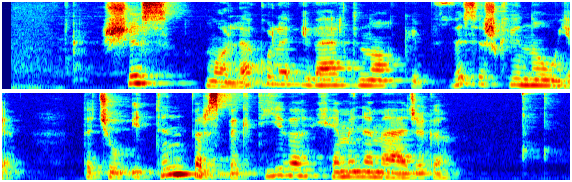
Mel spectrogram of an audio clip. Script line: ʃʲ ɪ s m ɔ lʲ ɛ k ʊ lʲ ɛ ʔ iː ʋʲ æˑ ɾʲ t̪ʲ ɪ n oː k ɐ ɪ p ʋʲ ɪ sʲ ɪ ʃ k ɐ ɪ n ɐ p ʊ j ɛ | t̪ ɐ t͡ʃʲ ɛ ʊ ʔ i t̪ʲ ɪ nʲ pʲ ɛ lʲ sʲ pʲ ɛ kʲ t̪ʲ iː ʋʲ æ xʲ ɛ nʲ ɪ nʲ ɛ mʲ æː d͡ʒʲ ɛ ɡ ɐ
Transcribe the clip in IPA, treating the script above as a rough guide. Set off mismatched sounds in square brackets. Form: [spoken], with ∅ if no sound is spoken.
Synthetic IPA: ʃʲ ɪ s m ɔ lʲ ɛ k ʊ lʲ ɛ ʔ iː ʋʲ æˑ ɾʲ t̪ʲ ɪ n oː k ɐ ɪ p ʋʲ ɪ sʲ ɪ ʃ k ɐ ɪ n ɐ [∅] ʊ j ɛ | t̪ ɐ t͡ʃʲ ɛ ʊ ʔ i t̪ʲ ɪ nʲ pʲ ɛ [ɾʲ] sʲ pʲ ɛ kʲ t̪ʲ iː ʋʲ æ xʲ ɛ [mʲ] ɪ nʲ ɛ mʲ æː d͡ʒʲ ɛ ɡ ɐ

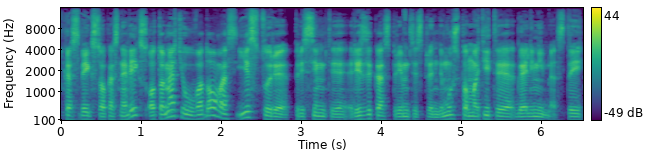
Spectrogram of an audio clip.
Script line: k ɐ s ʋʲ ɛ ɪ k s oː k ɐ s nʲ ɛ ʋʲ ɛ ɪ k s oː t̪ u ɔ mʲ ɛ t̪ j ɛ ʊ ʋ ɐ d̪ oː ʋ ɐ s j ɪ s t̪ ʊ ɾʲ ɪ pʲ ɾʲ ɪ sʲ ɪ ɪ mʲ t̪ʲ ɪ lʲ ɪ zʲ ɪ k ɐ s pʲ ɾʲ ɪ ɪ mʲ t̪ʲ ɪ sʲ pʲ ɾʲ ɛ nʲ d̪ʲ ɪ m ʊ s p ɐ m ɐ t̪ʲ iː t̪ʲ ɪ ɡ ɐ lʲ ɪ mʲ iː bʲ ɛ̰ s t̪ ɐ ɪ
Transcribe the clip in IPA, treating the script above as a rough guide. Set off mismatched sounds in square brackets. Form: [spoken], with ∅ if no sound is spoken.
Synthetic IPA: k ɐ s ʋʲ ɛ ɪ k s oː k ɐ s nʲ ɛ ʋʲ ɛ ɪ k s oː t̪ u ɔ mʲ ɛ t̪ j ɛ ʊ ʋ ɐ d̪ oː ʋ ɐ s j ɪ s t̪ ʊ ɾʲ ɪ pʲ ɾʲ ɪ sʲ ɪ ɪ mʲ t̪ʲ ɪ [ɾʲ] ɪ zʲ ɪ k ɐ s pʲ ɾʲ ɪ ɪ mʲ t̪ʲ ɪ sʲ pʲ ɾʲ ɛ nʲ d̪ʲ ɪ m ʊ s p ɐ m ɐ t̪ʲ iː t̪ʲ ɪ ɡ ɐ lʲ ɪ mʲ iː bʲ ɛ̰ s t̪ ɐ ɪ

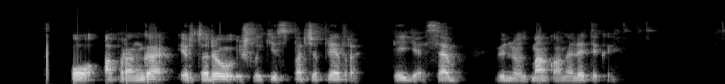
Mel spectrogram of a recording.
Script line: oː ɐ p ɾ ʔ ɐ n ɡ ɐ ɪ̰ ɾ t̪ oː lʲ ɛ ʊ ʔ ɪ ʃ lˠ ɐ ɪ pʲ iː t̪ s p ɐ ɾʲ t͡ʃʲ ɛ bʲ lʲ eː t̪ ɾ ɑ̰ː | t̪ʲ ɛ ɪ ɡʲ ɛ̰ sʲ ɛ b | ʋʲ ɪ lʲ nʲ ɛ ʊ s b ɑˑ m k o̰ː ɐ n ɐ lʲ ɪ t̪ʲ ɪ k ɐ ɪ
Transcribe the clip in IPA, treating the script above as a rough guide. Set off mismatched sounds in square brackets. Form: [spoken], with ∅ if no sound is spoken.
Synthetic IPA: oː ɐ p ɾ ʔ ɐ [ŋ] ɡ ɐ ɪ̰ ɾ t̪ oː lʲ ɛ ʊ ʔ ɪ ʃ lˠ ɐ ɪ [kʲ] iː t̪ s p ɐ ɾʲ t͡ʃʲ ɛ [pʲ] lʲ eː t̪ ɾ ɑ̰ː | t̪ʲ ɛ ɪ ɡʲ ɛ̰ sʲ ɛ b | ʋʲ ɪ lʲ nʲ ɛ ʊ s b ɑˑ [ŋ] k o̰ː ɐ n ɐ lʲ ɪ t̪ʲ ɪ k ɐ ɪ

